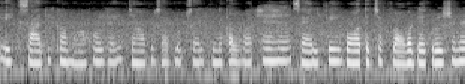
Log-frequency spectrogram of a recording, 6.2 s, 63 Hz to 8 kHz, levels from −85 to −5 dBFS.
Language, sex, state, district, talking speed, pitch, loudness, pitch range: Hindi, female, Goa, North and South Goa, 185 wpm, 230 Hz, -18 LUFS, 220-240 Hz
